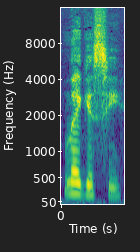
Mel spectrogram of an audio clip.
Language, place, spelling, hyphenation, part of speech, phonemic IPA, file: English, California, legacy, le‧ga‧cy, noun / adjective, /ˈlɛɡəsi/, En-us-legacy.ogg
- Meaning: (noun) 1. Money or property bequeathed to someone in a will 2. Something inherited from a predecessor or the past 3. The descendant of an alumnus, given preference in academic admissions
